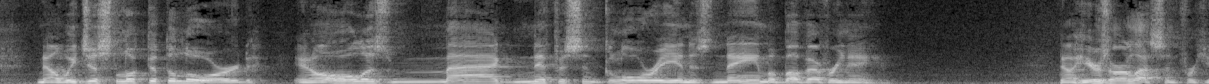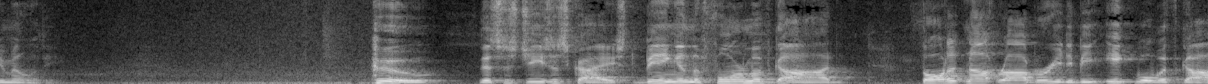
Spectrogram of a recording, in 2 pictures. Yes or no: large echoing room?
yes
